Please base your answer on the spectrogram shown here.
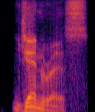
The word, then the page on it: generous: British English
